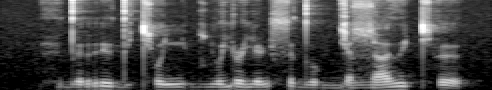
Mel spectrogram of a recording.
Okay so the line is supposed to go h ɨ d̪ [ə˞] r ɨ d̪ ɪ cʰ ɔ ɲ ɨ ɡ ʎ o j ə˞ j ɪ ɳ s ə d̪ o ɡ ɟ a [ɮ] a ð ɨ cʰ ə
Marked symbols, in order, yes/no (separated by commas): no, yes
